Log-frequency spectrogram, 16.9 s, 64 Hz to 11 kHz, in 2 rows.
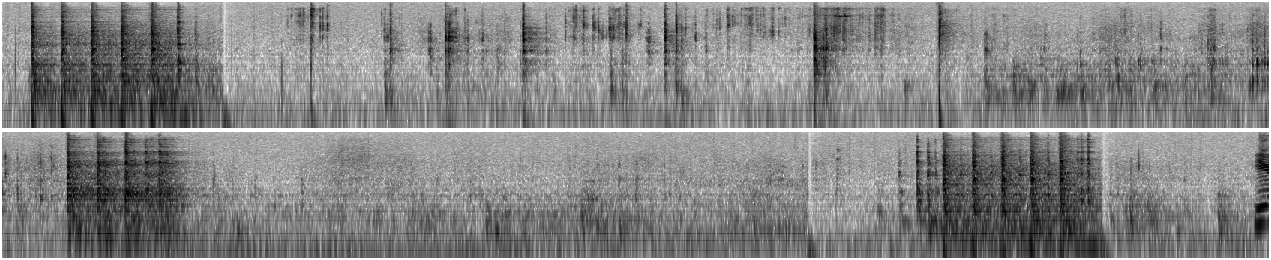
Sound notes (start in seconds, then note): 0.1 knocking at door; 8.9 knocking at door; 14.5 knocking at door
